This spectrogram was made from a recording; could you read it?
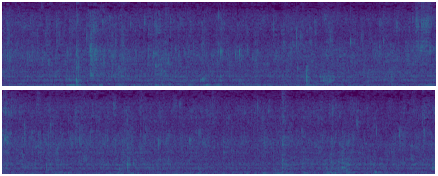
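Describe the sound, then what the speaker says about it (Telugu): Onion pieces frying in a pan, a steady, even sizzling hiss that holds at a moderate level throughout with no voices. "ఉల్లిపాయ ముక్కలు కూడా వేసుకుని చక్కగా కూడా మగ్గాలన్నమాట."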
